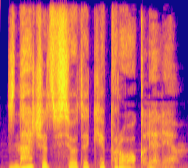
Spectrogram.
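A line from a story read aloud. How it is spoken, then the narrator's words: Whisper under breath. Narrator (Russian): прошептала барыня себе под нос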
